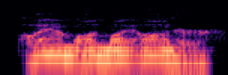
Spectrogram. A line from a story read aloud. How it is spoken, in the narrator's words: I cried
